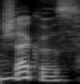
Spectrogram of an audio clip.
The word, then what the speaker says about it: Szerkus: Scherkus. Scherkus, alles klar. Das SZ ist ein SCH.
